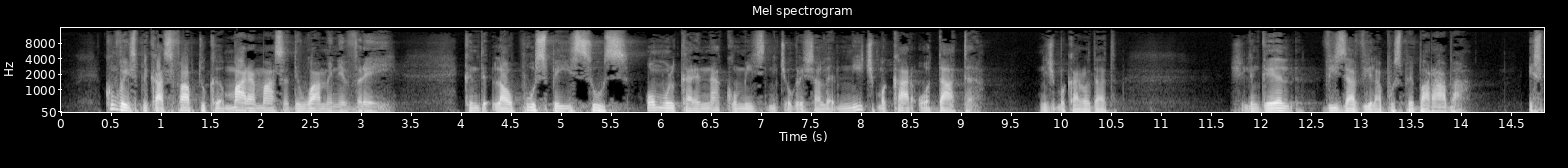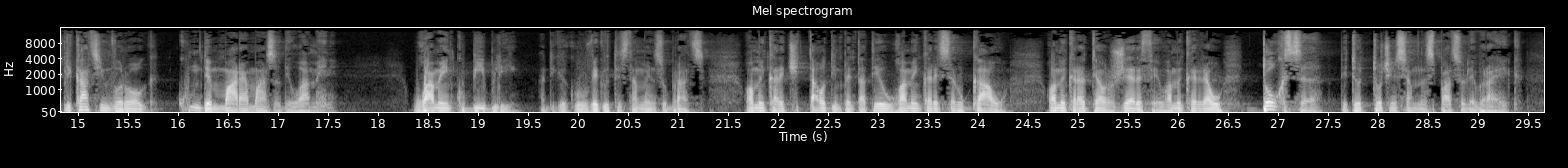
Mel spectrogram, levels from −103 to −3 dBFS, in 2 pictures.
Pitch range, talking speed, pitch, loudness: 85-100 Hz, 160 wpm, 95 Hz, -20 LUFS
